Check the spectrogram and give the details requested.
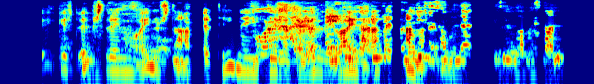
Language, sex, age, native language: Icelandic, female, 80-89, Icelandic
